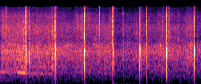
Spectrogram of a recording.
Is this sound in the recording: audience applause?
yes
